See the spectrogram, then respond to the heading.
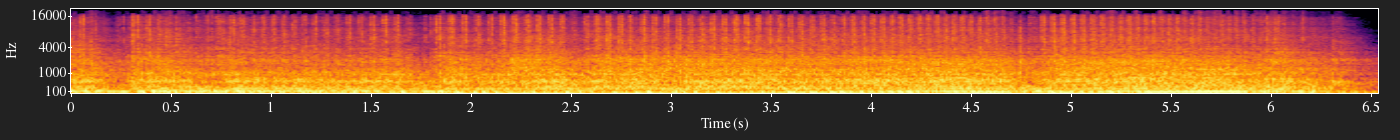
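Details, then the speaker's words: Very low-mileage 1968 Buick 430 V8 from a Riviera, first run in decades after fixing a bad ground at the distributor points, carburetor untouched: deep, steady rumble with even beat, no misses or knocks; normal running on all 8. "I've never had this carburetor apart, so I don't know what the carburetor is trying to do, but it sounds like it's hitting on all 8 for sure."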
